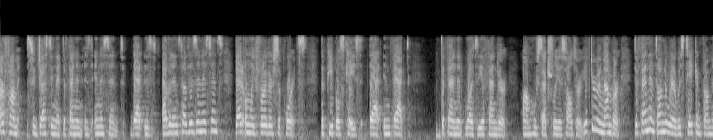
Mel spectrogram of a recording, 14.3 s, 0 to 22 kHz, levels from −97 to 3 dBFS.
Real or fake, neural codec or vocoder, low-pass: real; none; 7.2 kHz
